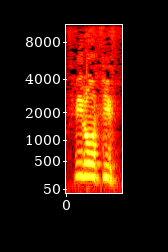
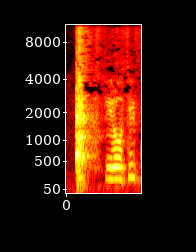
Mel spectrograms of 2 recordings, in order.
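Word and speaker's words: cirrhosis: Next word है सिरोसिस, CIRROSIS, सिरोसिस. सिरोसिस तो यहां पर हम देखते हैं कि एच ओ साइलेंट है, सिरोसिस.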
